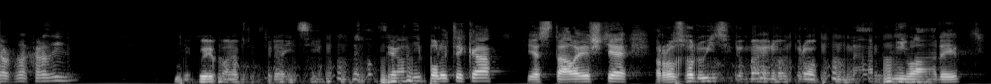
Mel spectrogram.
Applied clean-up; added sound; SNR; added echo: neural mask model DeepFilterNet 3.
